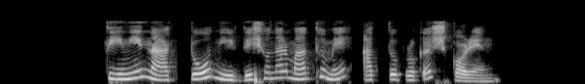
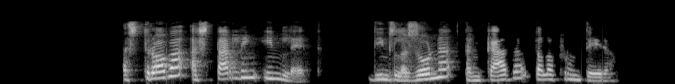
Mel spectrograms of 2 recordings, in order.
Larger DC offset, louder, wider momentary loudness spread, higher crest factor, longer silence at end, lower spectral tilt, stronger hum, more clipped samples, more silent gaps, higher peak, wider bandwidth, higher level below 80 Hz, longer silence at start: neither; about the same, -16 LUFS vs -17 LUFS; second, 8 LU vs 11 LU; about the same, 18 dB vs 18 dB; first, 0.85 s vs 0.6 s; about the same, -3.5 dB/octave vs -3.5 dB/octave; neither; neither; second, 1.81-1.90 s, 3.55-3.62 s, 3.80-3.87 s vs 3.25-3.68 s; about the same, 0 dBFS vs 0 dBFS; about the same, 8.2 kHz vs 8 kHz; first, -52 dBFS vs -62 dBFS; second, 1.05 s vs 1.25 s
